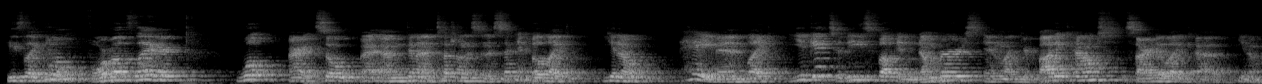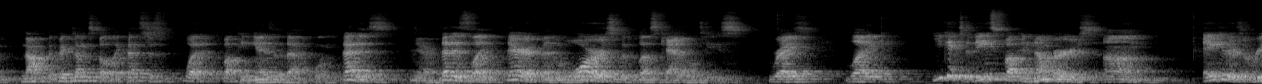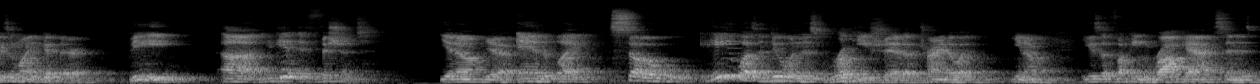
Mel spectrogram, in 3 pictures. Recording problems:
off-mic speech; far
room echo; noticeable; dies away in 0.8 s

